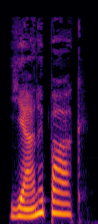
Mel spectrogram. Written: hjernebark

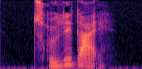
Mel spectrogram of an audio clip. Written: trylledej

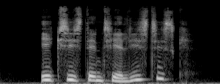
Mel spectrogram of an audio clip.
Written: eksistentialistisk

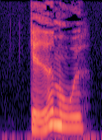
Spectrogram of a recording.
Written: gademode

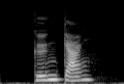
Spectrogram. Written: gang

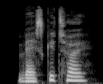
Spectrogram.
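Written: VASKETØJ

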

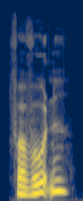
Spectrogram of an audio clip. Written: forvinde

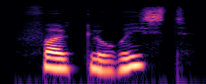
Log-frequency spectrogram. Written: FOLKLORISTER

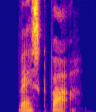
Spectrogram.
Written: vaskbar

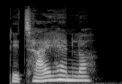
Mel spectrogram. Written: detailhandler

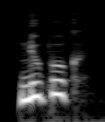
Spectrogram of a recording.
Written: nubuck

